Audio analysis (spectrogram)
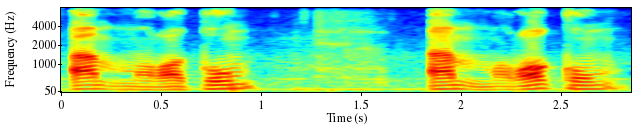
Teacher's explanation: را کو پر کر کے پڑھیں گے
